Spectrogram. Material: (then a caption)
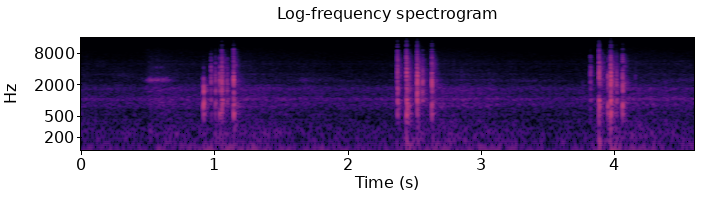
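Plastic. Long painted fingernails tap along the rim and sides of a large, hollow orange plastic mixing bowl with only a little water in the bottom. Three quick bursts of light, bright, clicky taps come about a second and a half apart. Each tap is sharp and dies away almost at once over a quiet background.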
